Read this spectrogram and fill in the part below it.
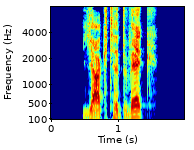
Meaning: inflection of wegjagen: 1. second-person plural preterite 2. second-person plural subjunctive II
- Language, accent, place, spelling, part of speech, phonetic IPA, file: German, Germany, Berlin, jagtet weg, verb, [ˌjaːktət ˈvɛk], De-jagtet weg.ogg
